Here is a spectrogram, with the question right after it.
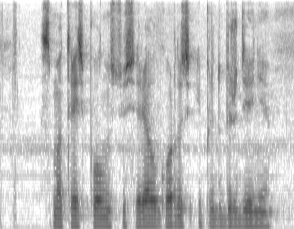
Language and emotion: Russian, neutral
